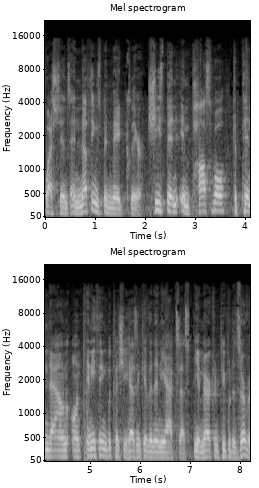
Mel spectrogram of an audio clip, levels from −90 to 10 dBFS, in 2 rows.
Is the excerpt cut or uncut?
cut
